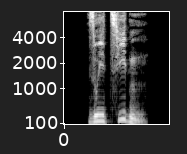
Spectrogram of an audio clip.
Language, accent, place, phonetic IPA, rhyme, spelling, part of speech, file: German, Germany, Berlin, [zuiˈt͡siːdn̩], -iːdn̩, Suiziden, noun, De-Suiziden.ogg
- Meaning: dative plural of Suizid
